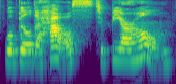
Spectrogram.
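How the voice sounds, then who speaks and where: A woman in her thirties reading a children's storybook aloud with gentle, deliberate phrasing. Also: lowish voice. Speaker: religious education director reading a children's story. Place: living room at home.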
